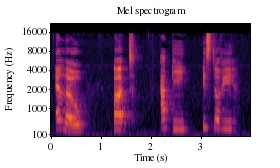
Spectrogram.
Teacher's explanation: The H sound alone is silent in French, so we often just drop it in English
